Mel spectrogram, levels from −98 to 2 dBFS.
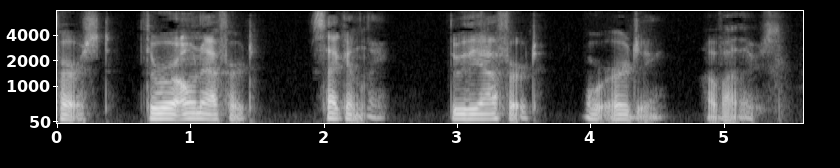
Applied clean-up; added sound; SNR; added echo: none; none; none; none.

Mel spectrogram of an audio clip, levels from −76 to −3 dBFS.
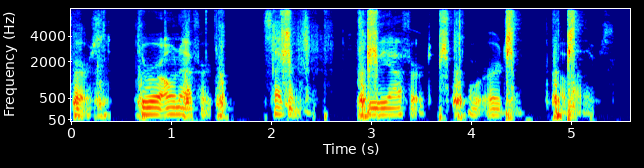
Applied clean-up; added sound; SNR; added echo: classical method spectral subtraction.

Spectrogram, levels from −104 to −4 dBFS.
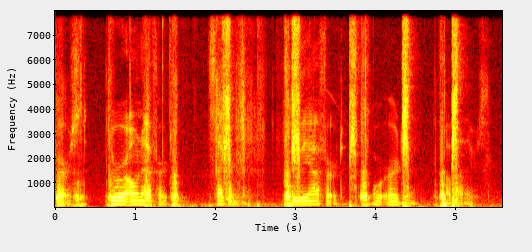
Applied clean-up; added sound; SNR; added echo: neural mask model Resemble Enhance denoiser.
